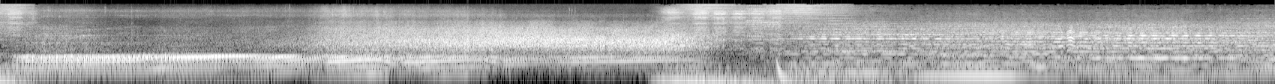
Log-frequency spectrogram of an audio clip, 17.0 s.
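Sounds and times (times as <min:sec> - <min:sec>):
car engine accelerating hard: 0:00.0 - 0:12.5.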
